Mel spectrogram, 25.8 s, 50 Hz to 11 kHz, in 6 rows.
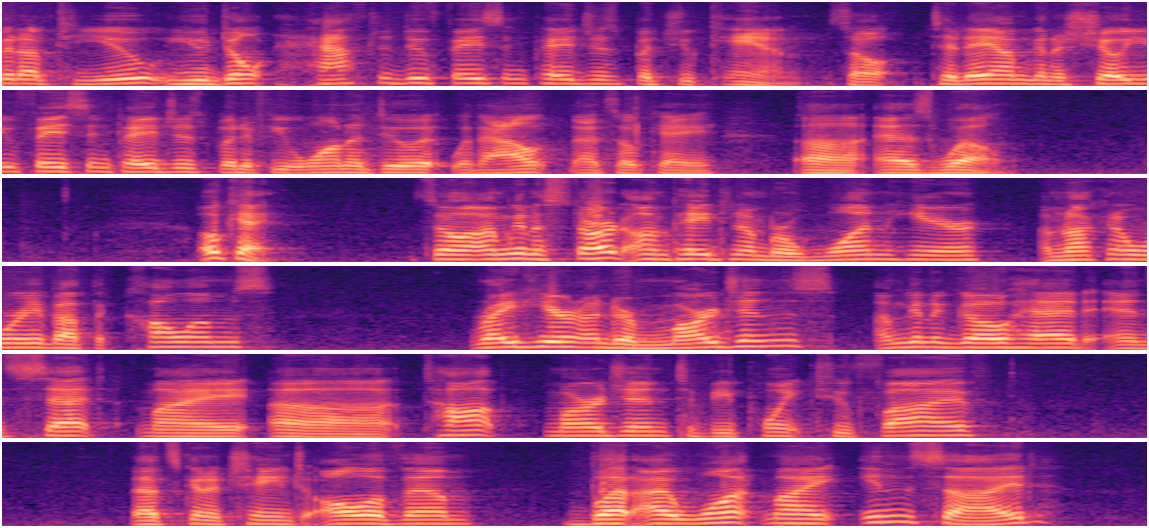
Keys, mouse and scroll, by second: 14.7 click, 17.1 click, 19.7-21.0 typing, 21.9 click.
